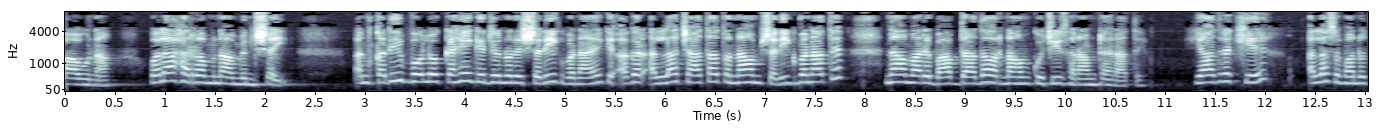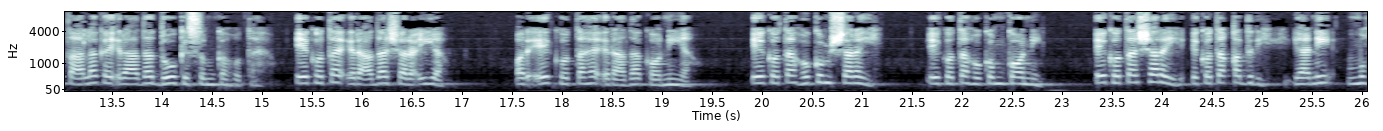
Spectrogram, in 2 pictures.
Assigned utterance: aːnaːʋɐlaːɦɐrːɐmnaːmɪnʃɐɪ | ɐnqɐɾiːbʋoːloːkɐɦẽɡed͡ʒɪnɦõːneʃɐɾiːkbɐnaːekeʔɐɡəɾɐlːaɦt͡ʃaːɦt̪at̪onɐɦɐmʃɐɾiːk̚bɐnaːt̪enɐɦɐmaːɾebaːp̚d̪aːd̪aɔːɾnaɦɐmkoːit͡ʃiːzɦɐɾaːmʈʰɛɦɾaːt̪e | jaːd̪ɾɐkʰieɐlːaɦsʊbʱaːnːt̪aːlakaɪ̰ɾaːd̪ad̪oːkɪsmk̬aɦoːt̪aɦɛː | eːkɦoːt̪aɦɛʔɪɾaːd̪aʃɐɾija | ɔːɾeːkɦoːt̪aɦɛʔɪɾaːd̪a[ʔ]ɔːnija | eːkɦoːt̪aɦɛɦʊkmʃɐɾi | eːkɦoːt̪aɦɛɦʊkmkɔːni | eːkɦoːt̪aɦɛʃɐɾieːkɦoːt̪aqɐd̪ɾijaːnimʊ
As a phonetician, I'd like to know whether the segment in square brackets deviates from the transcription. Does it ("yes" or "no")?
yes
